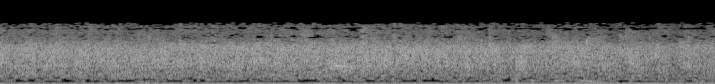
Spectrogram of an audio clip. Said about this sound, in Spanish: Así que hoy hemos invitado a Karina Biorlegui. Vamos a aplaudir a Karina.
